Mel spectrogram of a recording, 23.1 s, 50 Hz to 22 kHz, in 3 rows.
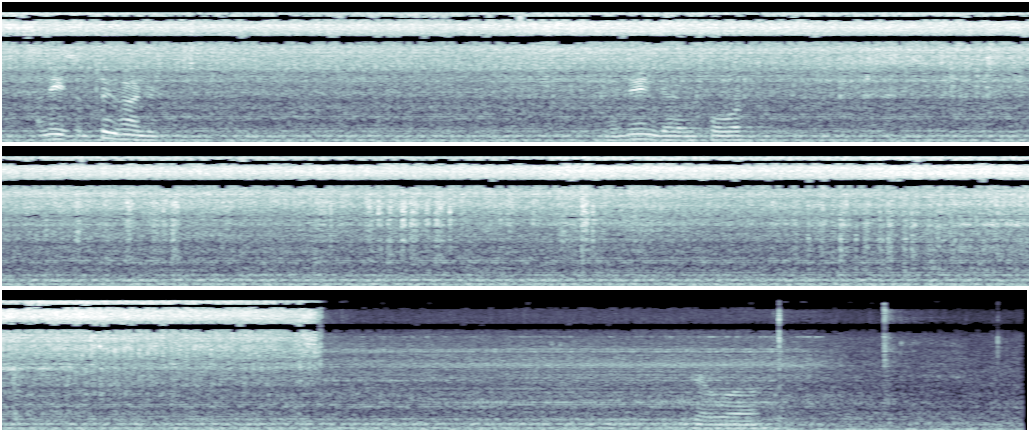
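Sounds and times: metal lathe running: 0.0 - 17.8
sandpaper rubbing metal: 13.4 - 17.8.

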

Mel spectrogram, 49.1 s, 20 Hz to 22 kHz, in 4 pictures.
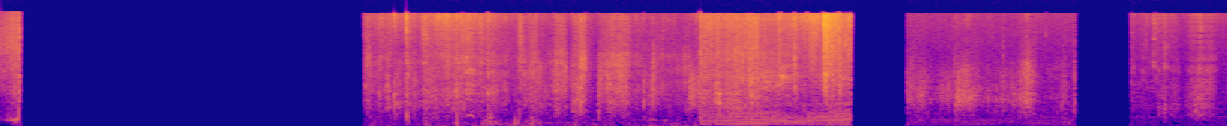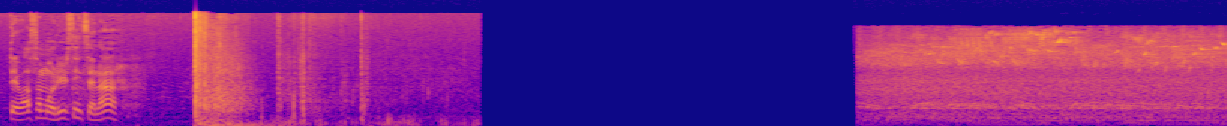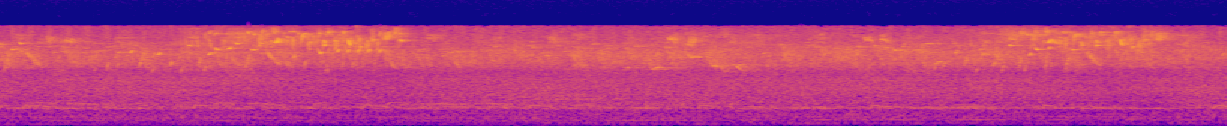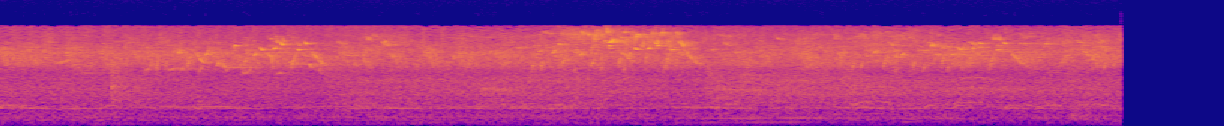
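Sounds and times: birds chirping and twittering: 20.9 - 48.0.

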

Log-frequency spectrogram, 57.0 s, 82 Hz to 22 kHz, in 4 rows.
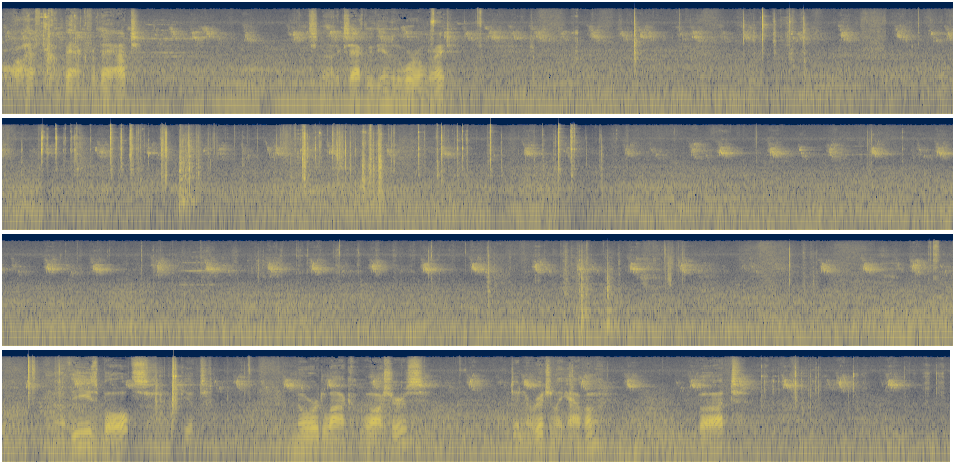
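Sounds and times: metal parts clinking: 14.8 - 23.4, 53.8 - 57.0.

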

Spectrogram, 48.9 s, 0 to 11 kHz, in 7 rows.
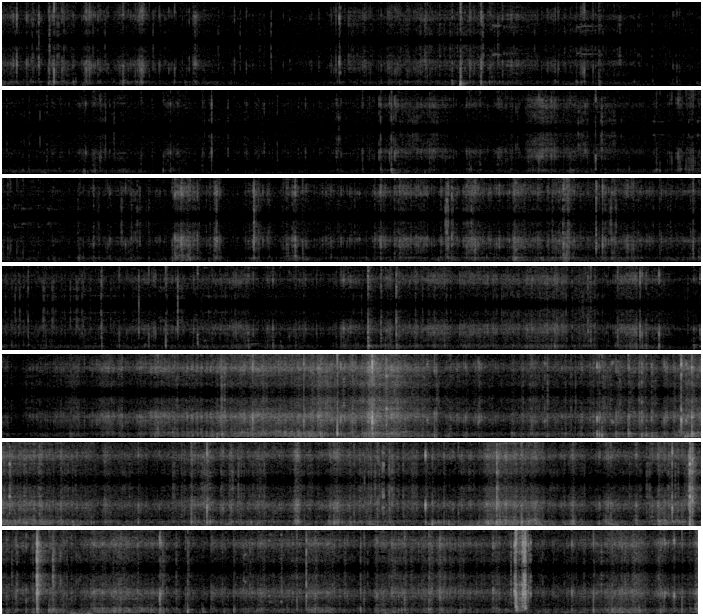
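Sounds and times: bike tyres on dirt and gravel: 0.0 - 48.9
clicks and knocks over bumps: 10.3 - 48.9
bike rattling: 10.8 - 48.9.

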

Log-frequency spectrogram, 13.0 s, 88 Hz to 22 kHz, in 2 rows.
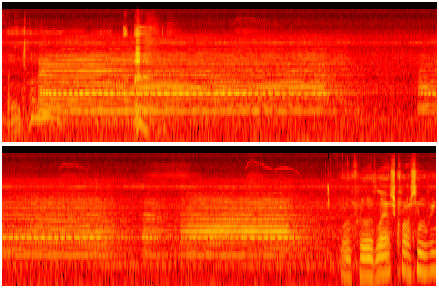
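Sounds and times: locomotive air horn blasts: 0.4 - 5.4, 6.2 - 11.3.

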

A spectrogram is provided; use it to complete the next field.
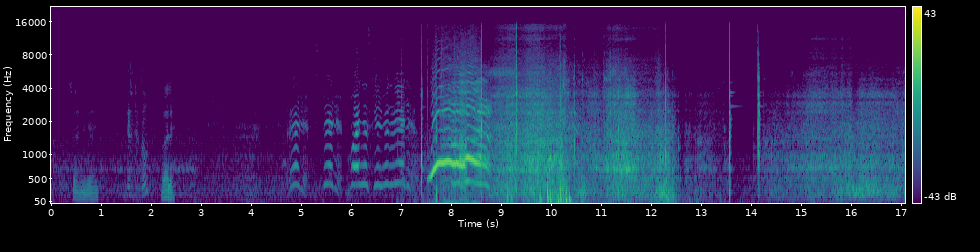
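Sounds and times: wind buffeting microphone: 7.2 - 13.5.

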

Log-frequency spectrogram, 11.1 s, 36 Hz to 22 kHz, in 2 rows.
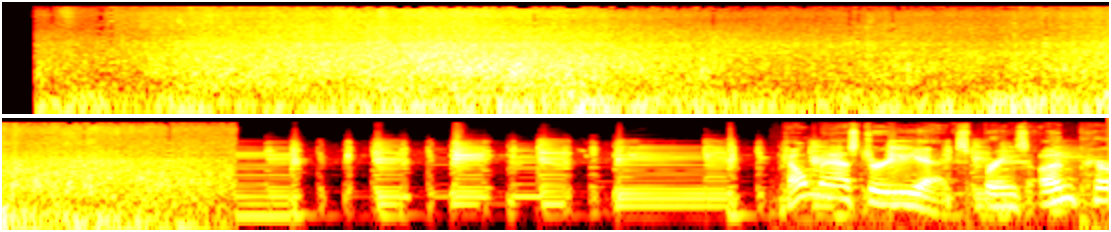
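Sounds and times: ocean waves: 0.2 - 6.7
wind: 0.2 - 6.7.

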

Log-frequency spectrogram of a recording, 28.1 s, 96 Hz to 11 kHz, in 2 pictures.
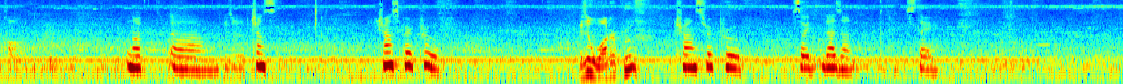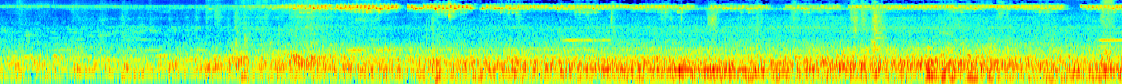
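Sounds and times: high-pitched whine: 8.4 - 28.0
short beep: 27.7 - 28.0.

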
